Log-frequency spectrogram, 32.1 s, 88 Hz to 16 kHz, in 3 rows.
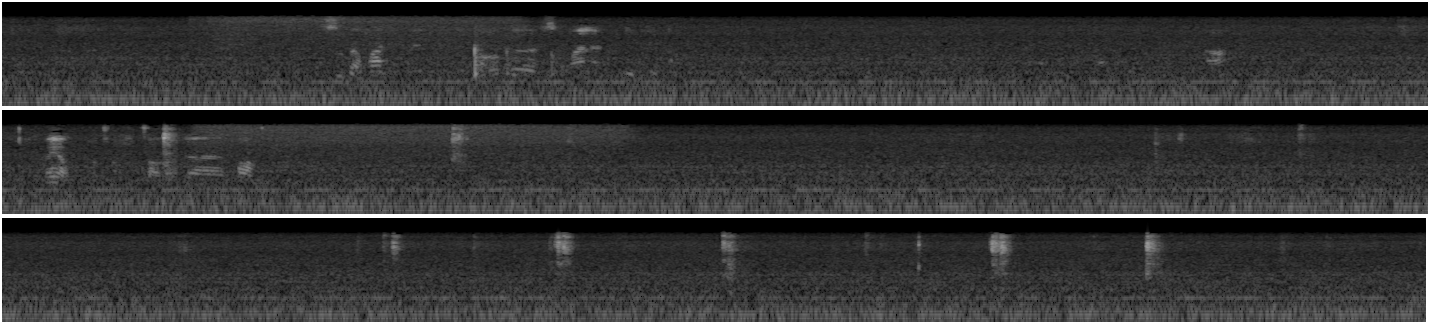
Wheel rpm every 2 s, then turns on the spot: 0, 0, 0, 0, 0, 0, 0, 0, 0, 0, 0, 0, 0, 0, 0, 0.
none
